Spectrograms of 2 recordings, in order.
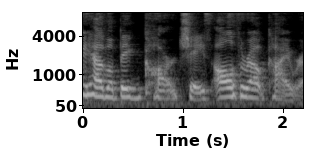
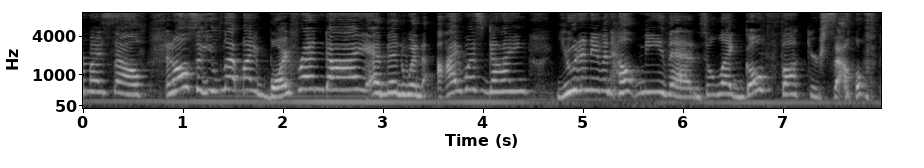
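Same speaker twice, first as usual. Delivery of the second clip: higher-pitched indignant rant; very mad; 6 semitones higher than usual. Retold or imitated. Cleopatra blaming Ramses on the dance floor, indignant. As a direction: imitate an aggrieved, building accusation. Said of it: "She's very mad at him".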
